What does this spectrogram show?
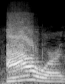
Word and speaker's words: hour: Also, while we are on the subject, note the word hour that is used for telling time is pronounced exactly the same way as in our meeting is in 1 hour.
